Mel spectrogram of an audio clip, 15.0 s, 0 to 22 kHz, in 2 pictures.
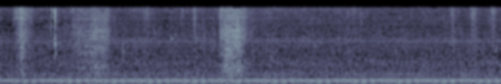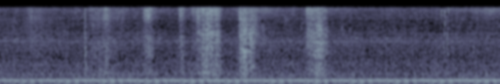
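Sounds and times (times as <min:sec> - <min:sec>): pulsing low hum: 0:00.0 - 0:15.0
ice scraping and cracking: 0:08.9 - 0:12.5.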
